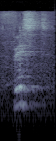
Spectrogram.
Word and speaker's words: fist: Otro ejemplo, fist y feast, también con la i corta y la i larga, ¿verdad?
